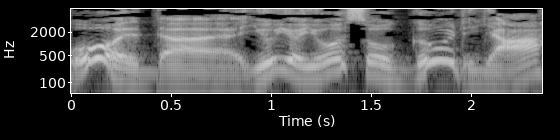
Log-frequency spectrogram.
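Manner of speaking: put-on swooping, drawn-out, over-the-top German child's accent. Imitating a German kid character from a show: Uter from The Simpsons voice. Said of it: "who talks like this".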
